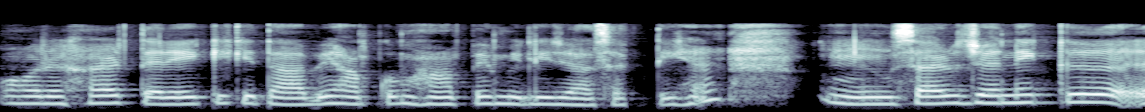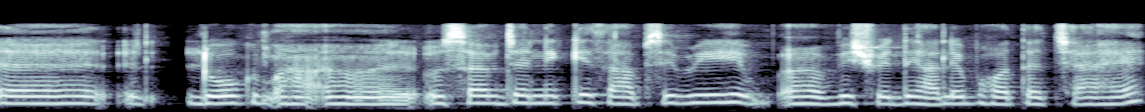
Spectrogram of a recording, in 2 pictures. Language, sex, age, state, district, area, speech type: Hindi, female, 30-45, Madhya Pradesh, Ujjain, urban, spontaneous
